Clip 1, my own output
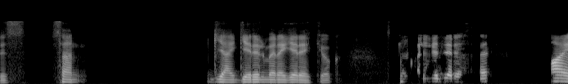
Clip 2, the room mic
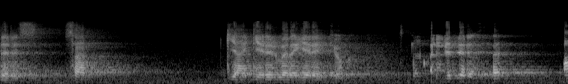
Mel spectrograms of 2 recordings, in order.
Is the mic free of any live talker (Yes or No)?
Yes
